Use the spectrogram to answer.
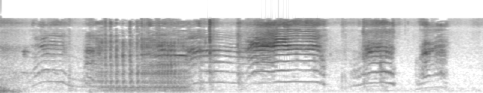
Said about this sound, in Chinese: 通常我回家，两只猫猫都会疯狂的叫，因为它们想要吃晚餐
